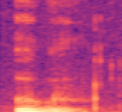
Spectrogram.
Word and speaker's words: Hugo: There's no H in Portuguese. No. So therefore it's Hugo, which Hugo sounds very odd. I think you actually silently pronounce the H.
